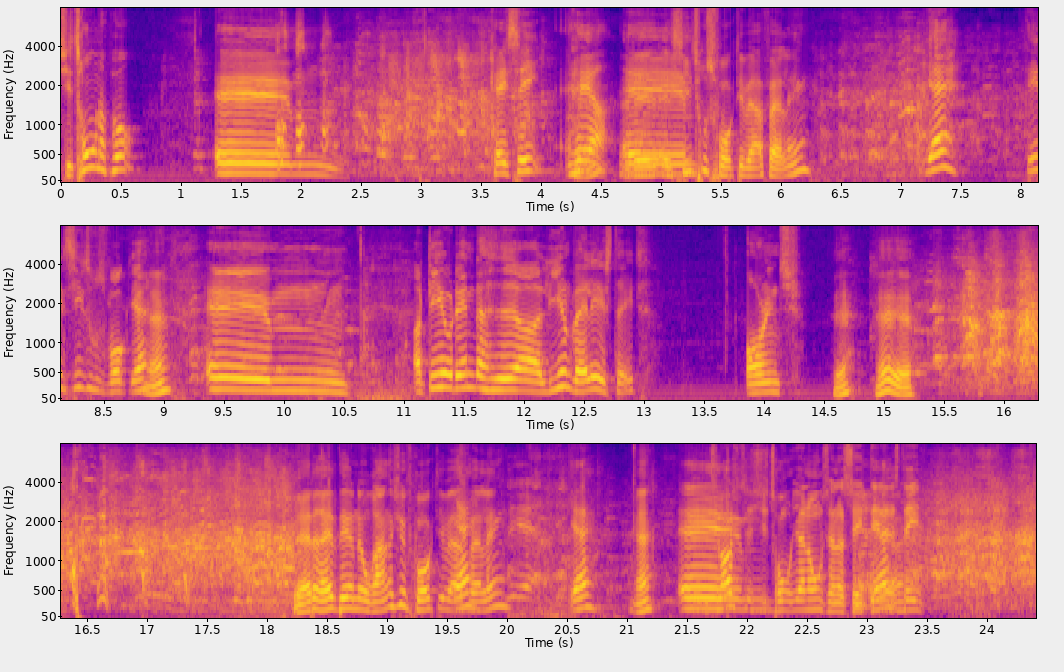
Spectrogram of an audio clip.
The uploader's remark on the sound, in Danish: LIVE fra Tobbers i Kolding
